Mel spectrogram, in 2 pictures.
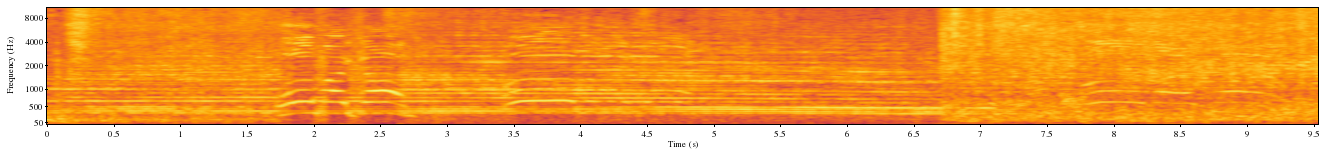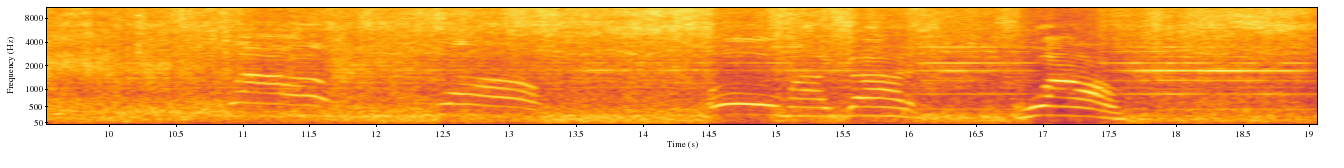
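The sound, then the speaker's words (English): A train horn blares steadily, then gives way to a loud, continuous roar of crunching, grinding metal, punctuated by repeated high squealing screeches as the train smashes through brand-new cars, recorded on a phone. “listen to the beautiful sound of the destruction of about $200,000 worth of cars happening right in front of your face”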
